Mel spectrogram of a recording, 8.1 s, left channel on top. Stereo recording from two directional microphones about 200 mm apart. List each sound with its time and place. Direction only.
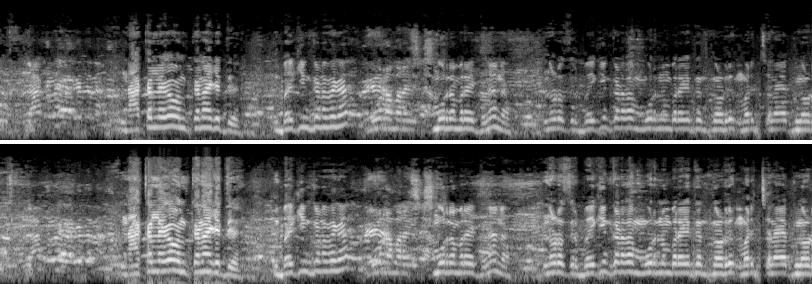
1.3 s a man's voice: 10° left (ahead or behind)
3.0 s a man's voice: 30° left (ahead or behind)
5.5 s a man's voice: centre (ahead or behind)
